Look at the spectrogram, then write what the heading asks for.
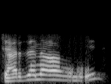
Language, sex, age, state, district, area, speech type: Marathi, male, 18-30, Maharashtra, Hingoli, urban, conversation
